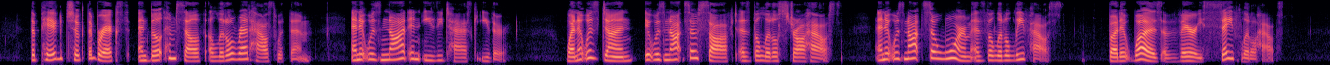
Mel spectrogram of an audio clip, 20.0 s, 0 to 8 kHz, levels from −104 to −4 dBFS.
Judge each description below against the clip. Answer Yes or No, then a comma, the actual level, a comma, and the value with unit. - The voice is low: No, high, 220 Hz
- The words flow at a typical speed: Yes, average, 165 wpm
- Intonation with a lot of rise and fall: Yes, wide, 5.8 semitones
